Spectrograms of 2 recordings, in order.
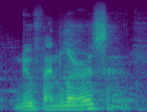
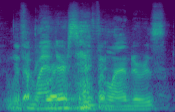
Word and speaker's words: Newfoundlanders: What's changed as far as the way that I'm going to try to pronounce it correctly, Newfendlers. Newfoundlanders uh see themselves.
